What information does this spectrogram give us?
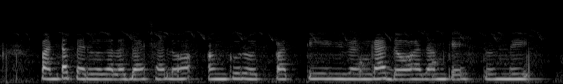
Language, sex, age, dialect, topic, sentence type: Telugu, female, 18-24, Telangana, agriculture, question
